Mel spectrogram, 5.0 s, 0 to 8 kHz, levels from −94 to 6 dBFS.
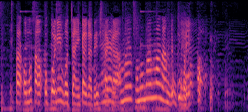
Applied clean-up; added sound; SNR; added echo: neural mask model RNNoise.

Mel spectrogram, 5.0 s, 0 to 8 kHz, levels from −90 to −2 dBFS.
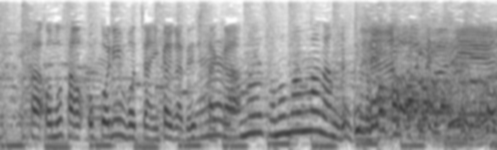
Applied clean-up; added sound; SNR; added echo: none; none; none; none.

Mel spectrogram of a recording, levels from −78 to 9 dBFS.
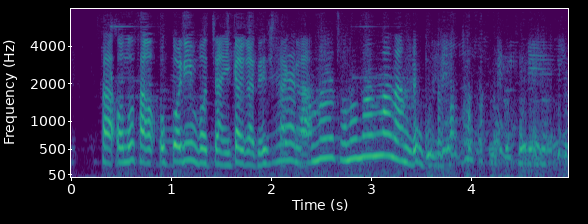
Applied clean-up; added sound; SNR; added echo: neural separator model SepFormer DNS4.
